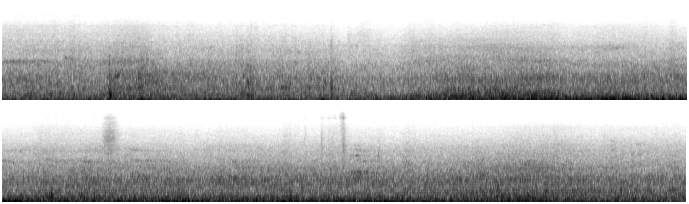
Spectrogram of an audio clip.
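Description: Cars drive along a city street.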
